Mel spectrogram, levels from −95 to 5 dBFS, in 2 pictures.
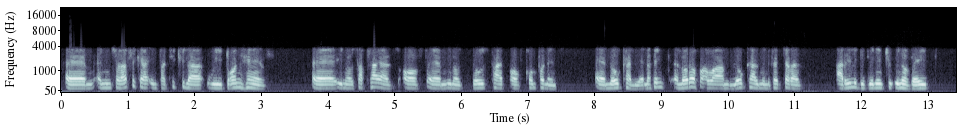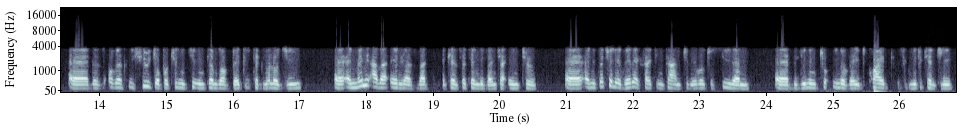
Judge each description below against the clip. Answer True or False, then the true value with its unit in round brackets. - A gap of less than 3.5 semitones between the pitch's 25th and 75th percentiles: True (2.8 semitones)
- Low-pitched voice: False (150 Hz)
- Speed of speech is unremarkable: True (175 wpm)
